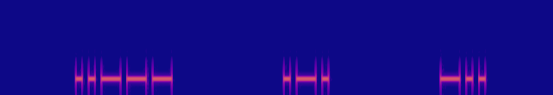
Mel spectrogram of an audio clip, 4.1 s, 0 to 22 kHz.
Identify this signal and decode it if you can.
Morse code, heard as a keyed tone, about 25 wpm, spaced as for 9 wpm, 690 Hz. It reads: 2RD
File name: Lesson 14e - Number 2 - Three Characters 25wpm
